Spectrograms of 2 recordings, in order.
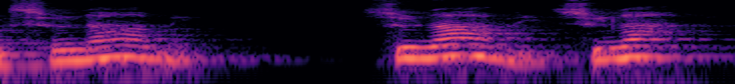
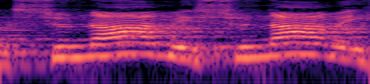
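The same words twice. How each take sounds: First: Soft, higher-pitched echo of tearful cries; imitated weeping yell. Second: Louder, high retold warning shout; imitated shouting. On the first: Preacher as the weeping man after the wave, weeping yell. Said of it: "He's weeping, yelling". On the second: Preacher imitating the man who won't stop, shouting. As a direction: imitate urgent shouts of alarm, pitched high. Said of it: "he doesn't stop shouting".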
